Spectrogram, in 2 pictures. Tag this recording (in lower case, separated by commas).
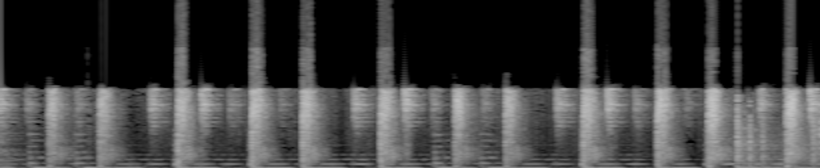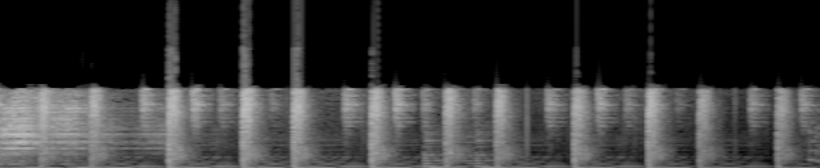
music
